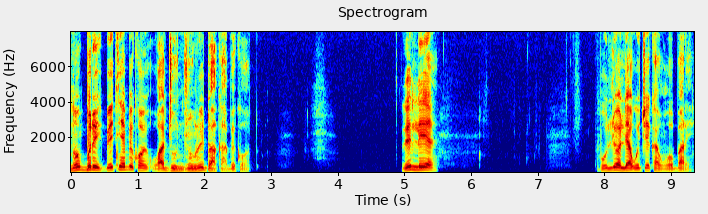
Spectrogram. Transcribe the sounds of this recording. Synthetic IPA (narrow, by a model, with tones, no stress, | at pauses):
nõ˦ɡ͡be˦ɾe˦˨be˨˦tĩ˦ɛ˦be˦˨kɔ˧˨a˨˦d͡ʒu˨d͡ʒũ˧˦˨ɾe˦dɔ˦˨a˨ka˨be˦˨kɔ˧ | ɾe˨˦le˦ɛ˧ | bo˧˦li˦ɔ˦˨le˦a˨we˦t͡ʃe˦ka˧˨wɔ̃˨wɔ˨˦ba˦˨ɾḭ˨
